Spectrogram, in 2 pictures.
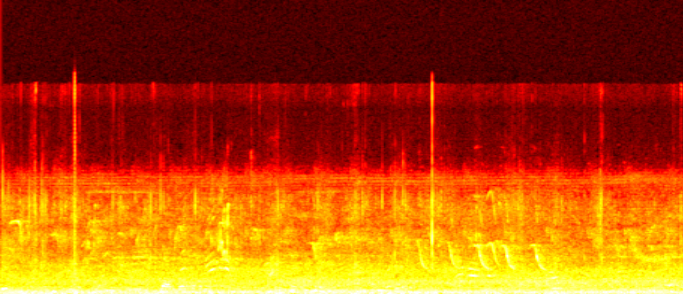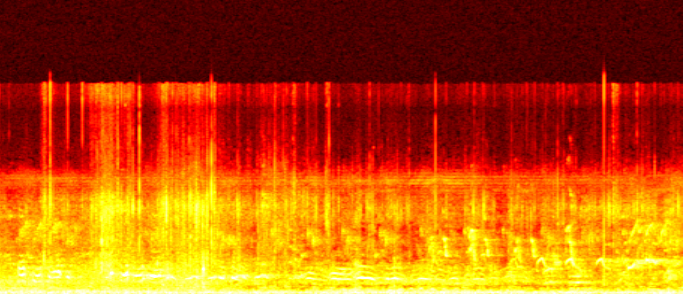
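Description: Wind blows steadily outdoors, rustling through trees.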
